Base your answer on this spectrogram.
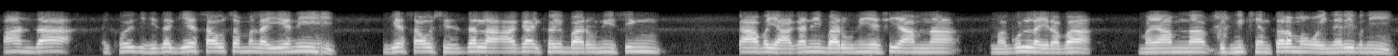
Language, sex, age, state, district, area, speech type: Manipuri, male, 45-60, Manipur, Imphal East, rural, conversation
